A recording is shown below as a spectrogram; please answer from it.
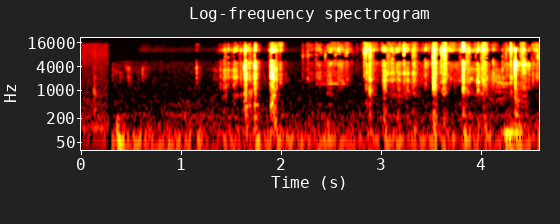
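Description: A solid, rectangular, translucent amber glycerin soap bar is held in the hand and scored and scraped with a black utility blade. It makes a series of crisp, bright scratching and scraping strokes with quick decay over a quiet background.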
